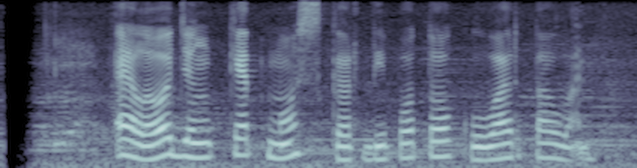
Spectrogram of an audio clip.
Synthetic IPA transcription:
ʔɛlɔd͡ʒɨŋkɛt̪̚mɔskərdipɔt̪ɔkuwart̪awa̰n

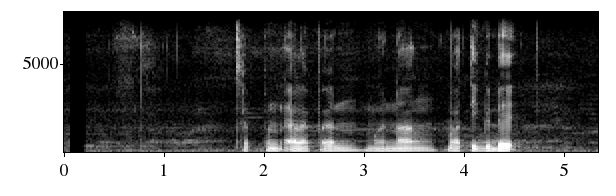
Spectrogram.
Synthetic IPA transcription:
t͡ʃəpənɛ̰lɛpɛnmənaŋbat̪iɡədɛʔ

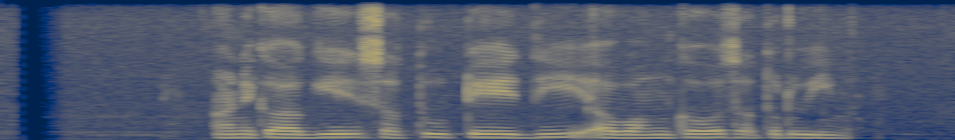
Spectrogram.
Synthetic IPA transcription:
anekaːɡesat̪uʈeːd̪iːa̰ʋaŋkəʋəsat̪uɾuʋiːmə

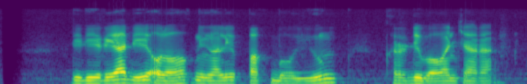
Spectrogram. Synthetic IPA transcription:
didiɾiadiɔ̰lɔɦɔk̚niŋalipak̚bojʊŋ | kərdiwawaɲt͡ʃaɾa

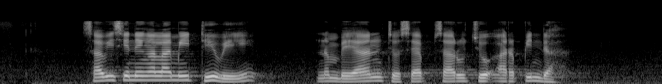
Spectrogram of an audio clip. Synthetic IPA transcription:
sawisineŋalamid̥e̤we | nəmbeand̥ʒ̥o̤sɛp̚saɾud̥ʒ̥o̤ʔaɾəpːindah

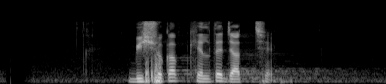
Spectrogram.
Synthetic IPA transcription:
biʃːokap̚kʰelt̪ed͡ʑatːɕʰḛ

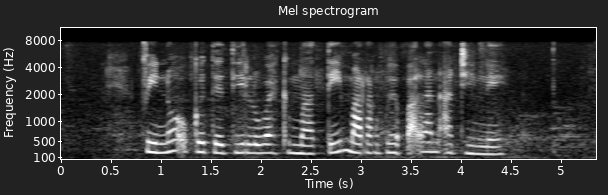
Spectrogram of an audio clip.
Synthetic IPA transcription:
finoṵɡ̥ɔ̤d̪̥ä̤d̪̥i̤luwɛhɡ̥ə̤mat̪imaɾaŋb̥ä̤pa̰ʔlanʔa̰d̪̥i̤ne

